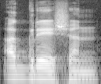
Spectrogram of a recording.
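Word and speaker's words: aggression: इसे हम प्रोनाउंस करेंगे अग्रेशन। इसमें स्ट्रेस जी पर रहेगा। इसके सिनोनिम्स हैं होस्टिलिटी, असल्ट, बेलग्रेंस और ऑोजिट वर्ड्स हैं पीस, काम, फ्रेंडलीनेस।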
